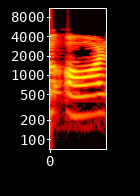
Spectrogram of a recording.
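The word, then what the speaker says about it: hour: लेकिन जो और है, ये वर्ड ऐसा है जो ये एच से स्टार्ट हो रहा है, लेकिन इसकी जो प्रोनाउंसिएशन करते वक्त आपने जो एच का है उसको साइलेंट कर देना है।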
